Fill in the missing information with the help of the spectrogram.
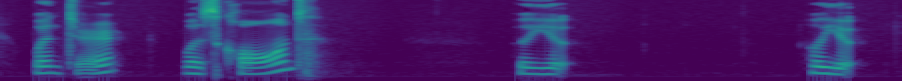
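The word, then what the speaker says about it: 冬: key uh Ki Aki winter we say who you who you who you now that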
